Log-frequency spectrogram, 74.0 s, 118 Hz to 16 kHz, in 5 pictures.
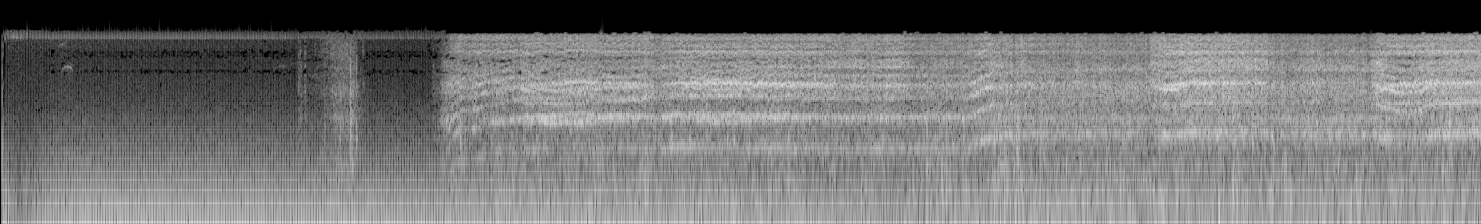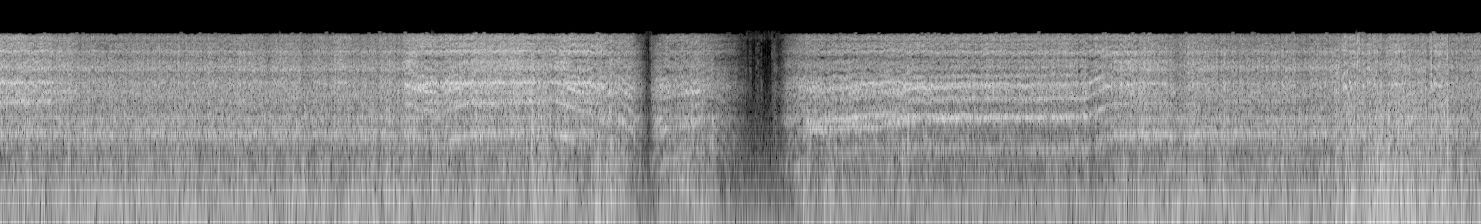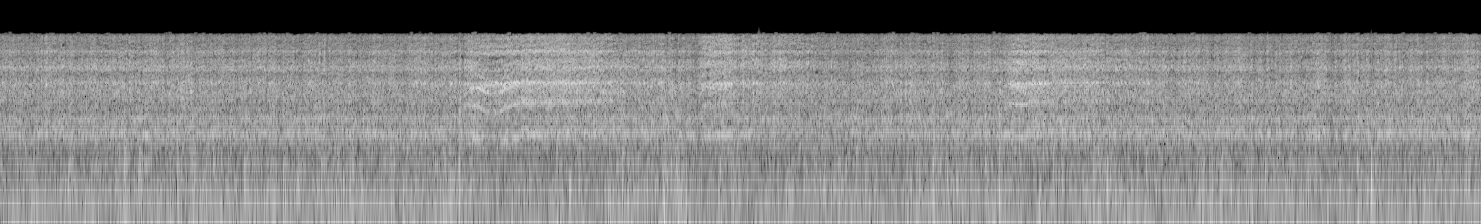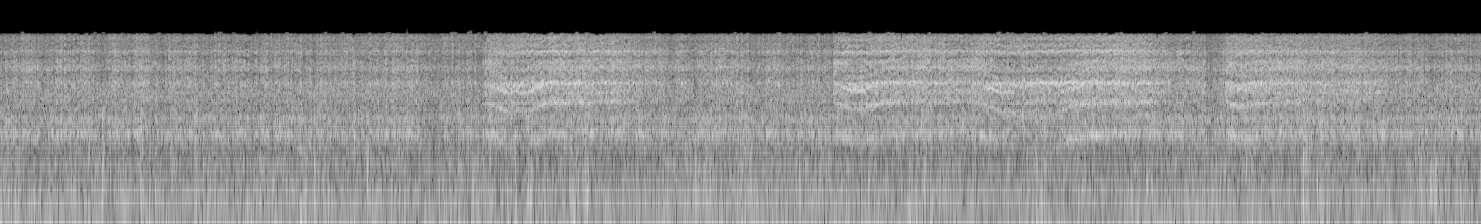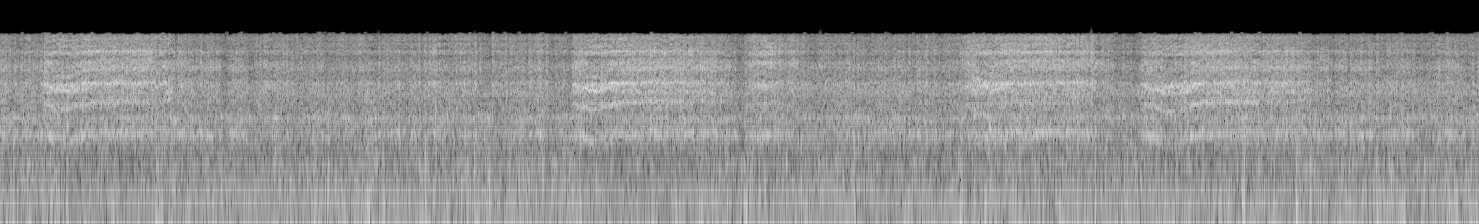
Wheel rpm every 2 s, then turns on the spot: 0, 10, 100, 160, 170, 220, 230, 230, 230, 220, 130, 90, 160, 230, 240, 230, 230, 230, 230, 230, 230, 230, 230, 230, 230, 230, 230, 220, 230, 230, 230, 230, 230, 230, 230, 220, 230.
none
